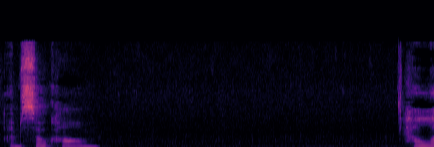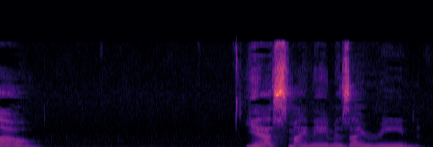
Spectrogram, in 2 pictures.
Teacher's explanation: There is this monotone lack of what's called prosody, voice intonation.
